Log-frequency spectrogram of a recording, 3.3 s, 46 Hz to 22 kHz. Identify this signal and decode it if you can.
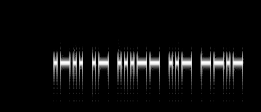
Morse code, heard as a keyed tone, about 30 wpm, 700 Hz. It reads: LA3UQ
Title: DXCC-100 Call Signs - 5 Characters - Repeated 2x - 30wpm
